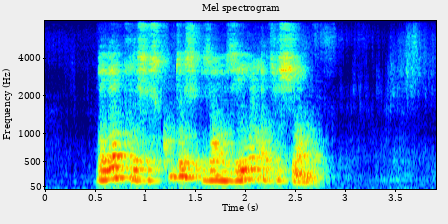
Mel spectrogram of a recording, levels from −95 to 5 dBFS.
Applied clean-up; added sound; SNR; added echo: neural separator model SepFormer DNS4.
